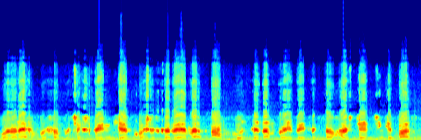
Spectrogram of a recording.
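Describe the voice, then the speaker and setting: A man speaks over a noisy phone line, his voice high and very bright. He talks haltingly, repeating words and slipping English terms into his speech. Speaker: interviewee. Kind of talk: phone interview.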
